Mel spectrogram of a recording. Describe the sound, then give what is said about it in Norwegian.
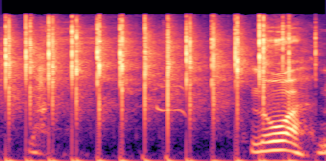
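A handheld clapper noisemaker rattles out about a dozen sharp, dry clacks in a quick, fairly steady rhythm, and a voice cries out over the last few. “Det er en klapper.”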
